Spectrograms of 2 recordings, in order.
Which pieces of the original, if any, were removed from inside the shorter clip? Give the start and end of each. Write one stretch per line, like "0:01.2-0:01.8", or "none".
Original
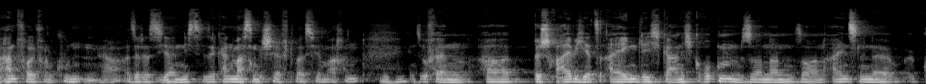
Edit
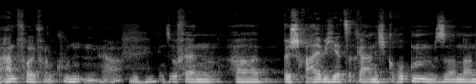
0:01.2-0:03.7
0:06.1-0:06.6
